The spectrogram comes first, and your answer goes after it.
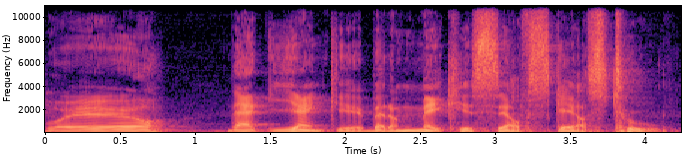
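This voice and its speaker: Slow-drawling menacing cowboy bully, acted by a man. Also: low-pitched. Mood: sly, grudging. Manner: folksy drawling cowboy talk. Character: menacing male frontier bushwhacker, sly and bullying. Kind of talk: Western radio drama acting.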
